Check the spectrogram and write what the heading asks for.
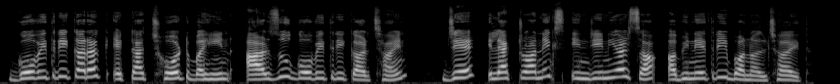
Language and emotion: Maithili, neutral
